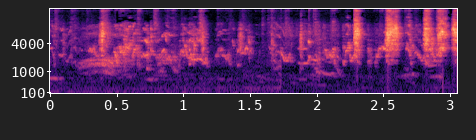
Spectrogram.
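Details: Budgerigars chirping, a dense run of high, scratchy chatter and squawky notes with bright sharp clicks, the voices overlapping in quick irregular bursts that grow louder toward the end.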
